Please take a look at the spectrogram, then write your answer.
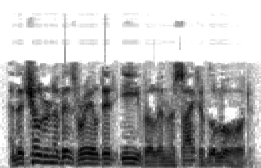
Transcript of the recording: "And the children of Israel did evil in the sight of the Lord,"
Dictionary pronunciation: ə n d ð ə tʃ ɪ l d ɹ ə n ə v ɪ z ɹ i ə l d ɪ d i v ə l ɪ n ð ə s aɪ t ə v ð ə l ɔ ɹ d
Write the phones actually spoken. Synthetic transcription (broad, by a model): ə n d ð ə tʃ ɪ l d ɹ ə n ə v ɪ z ɹ i ə l d ɪ d i v ə l ɪ n ð ə s aɪ t ə v ð ə l ɔ ɹ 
